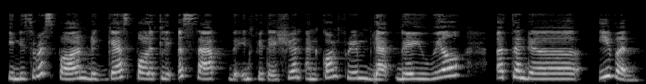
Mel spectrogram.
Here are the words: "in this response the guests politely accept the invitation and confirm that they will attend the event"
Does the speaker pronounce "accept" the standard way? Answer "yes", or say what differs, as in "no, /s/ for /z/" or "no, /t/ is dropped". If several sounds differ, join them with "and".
no, /k/ is dropped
